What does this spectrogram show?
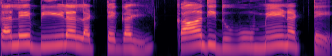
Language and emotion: Kannada, neutral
